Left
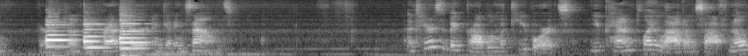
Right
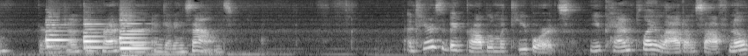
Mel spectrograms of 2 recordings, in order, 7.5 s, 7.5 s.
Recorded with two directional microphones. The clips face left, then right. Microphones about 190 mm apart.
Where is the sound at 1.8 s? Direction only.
45° right (ahead or behind).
